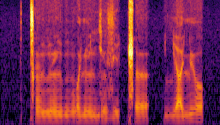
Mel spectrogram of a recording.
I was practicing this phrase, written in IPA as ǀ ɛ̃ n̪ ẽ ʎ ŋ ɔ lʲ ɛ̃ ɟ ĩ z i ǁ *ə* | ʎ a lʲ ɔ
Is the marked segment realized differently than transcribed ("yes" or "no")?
yes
